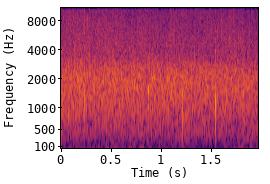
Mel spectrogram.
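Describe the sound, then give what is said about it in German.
Audience applause for a performer runs as an even, continuous patter of clapping, with a few sharper individual claps popping out here and there. “jetzt wäre der Applaus für Liz gut.”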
